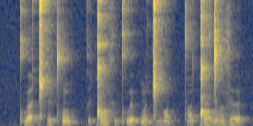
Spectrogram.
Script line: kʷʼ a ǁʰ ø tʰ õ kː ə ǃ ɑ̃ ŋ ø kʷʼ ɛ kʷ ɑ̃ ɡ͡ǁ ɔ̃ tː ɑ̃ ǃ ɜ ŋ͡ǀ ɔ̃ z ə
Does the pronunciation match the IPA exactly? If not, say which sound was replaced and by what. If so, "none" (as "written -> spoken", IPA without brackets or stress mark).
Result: ŋ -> x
